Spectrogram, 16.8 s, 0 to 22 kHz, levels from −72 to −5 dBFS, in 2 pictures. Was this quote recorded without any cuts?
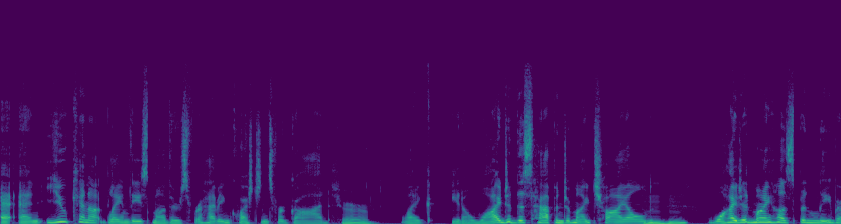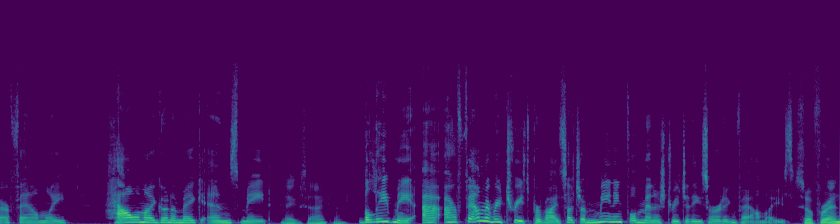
yes; 0 cuts

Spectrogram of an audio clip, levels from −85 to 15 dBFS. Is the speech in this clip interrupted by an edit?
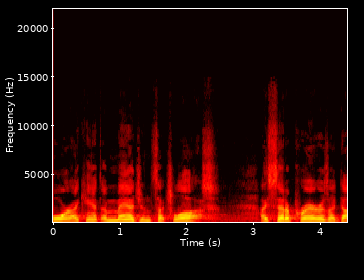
no; 0 cuts

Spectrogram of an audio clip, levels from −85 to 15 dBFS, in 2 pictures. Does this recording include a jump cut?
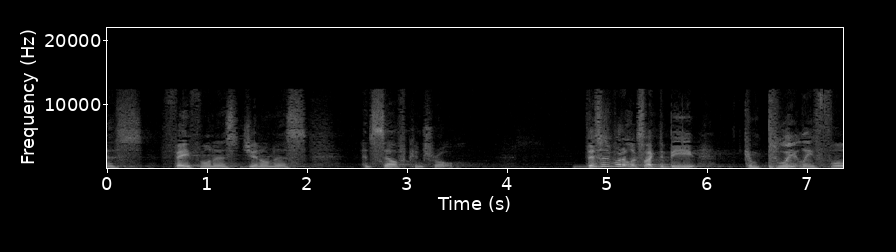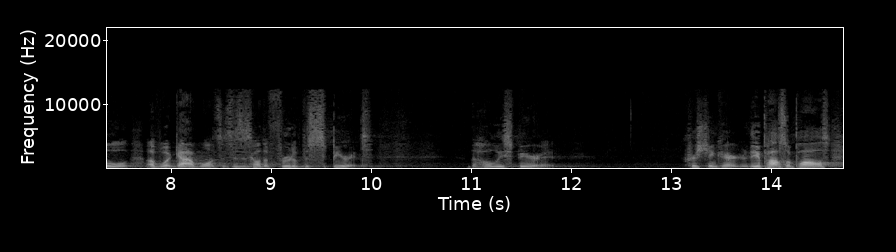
yes; 2 cuts; at 8.8 s, 13.1 s

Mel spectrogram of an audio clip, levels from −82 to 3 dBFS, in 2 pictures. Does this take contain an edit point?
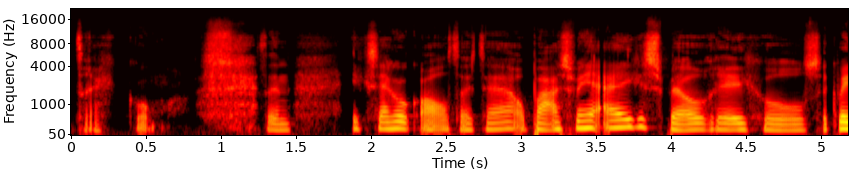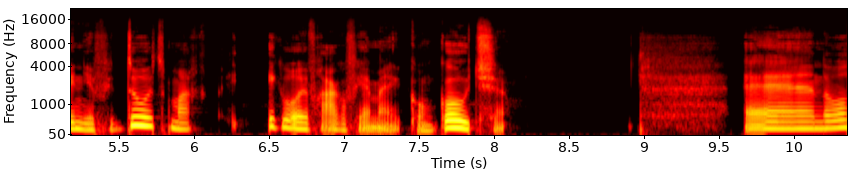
yes; 2 cuts; at 1.2 s, 5.0 s

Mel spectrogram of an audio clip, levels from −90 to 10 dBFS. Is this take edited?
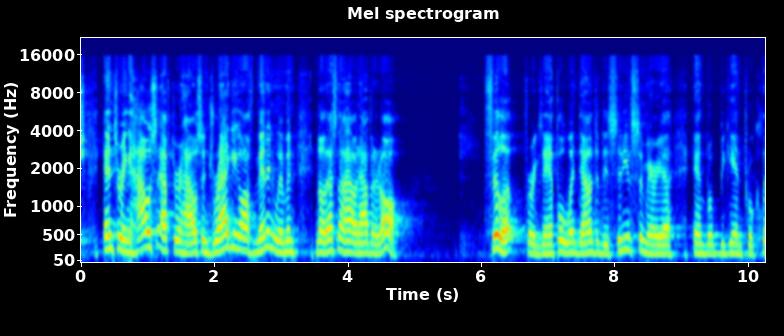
yes; 2 cuts; at 3.5 s, 6.0 s

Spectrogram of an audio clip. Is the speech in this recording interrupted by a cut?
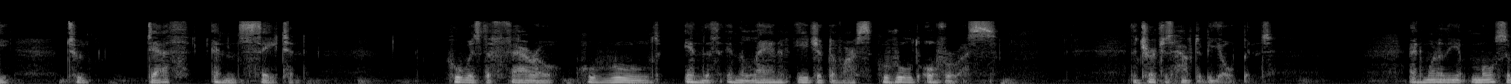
yes; 2 cuts; at 8.7 s, 11.3 s

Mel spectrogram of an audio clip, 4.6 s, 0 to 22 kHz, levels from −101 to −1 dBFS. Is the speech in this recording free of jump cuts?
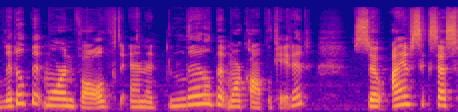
yes; 0 cuts

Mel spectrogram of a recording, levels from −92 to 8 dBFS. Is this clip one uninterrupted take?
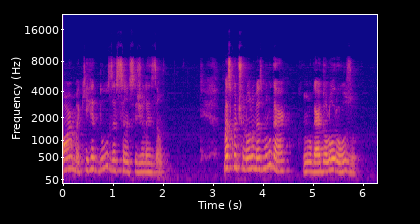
no; 2 cuts; at 3.2 s, 4.7 s

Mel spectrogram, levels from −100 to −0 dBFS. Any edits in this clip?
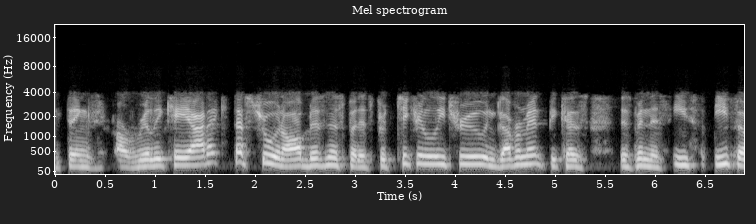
yes; 1 cut; at 1.7 s

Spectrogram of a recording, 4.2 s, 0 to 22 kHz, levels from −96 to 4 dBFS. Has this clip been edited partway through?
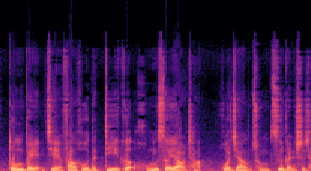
no; 0 cuts

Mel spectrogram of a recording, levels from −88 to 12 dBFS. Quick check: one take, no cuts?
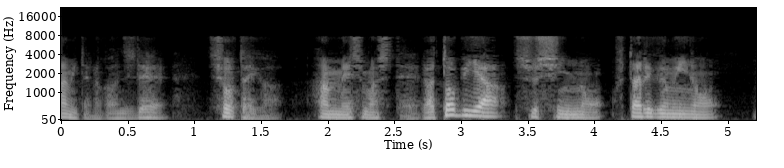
no; 1 cut; at 2.7 s

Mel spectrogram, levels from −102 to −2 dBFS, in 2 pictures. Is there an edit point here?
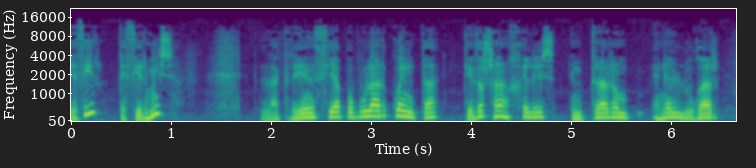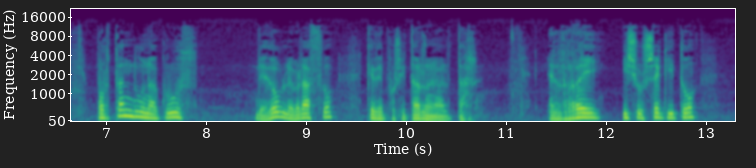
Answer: yes; 1 cut; at 1.7 s

